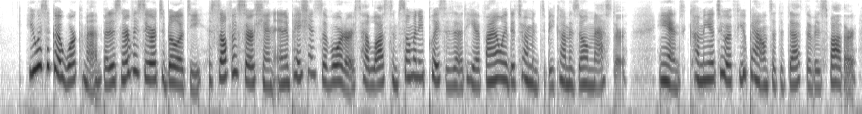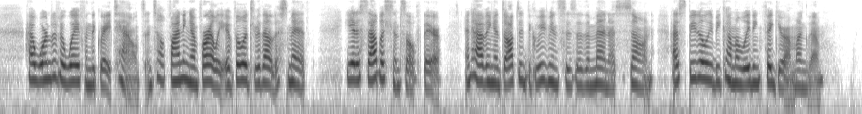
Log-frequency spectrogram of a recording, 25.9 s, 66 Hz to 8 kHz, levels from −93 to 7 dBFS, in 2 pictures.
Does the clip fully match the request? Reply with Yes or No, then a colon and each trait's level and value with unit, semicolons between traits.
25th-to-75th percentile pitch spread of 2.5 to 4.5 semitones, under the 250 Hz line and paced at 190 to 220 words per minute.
No: average, 3.7 semitones; very high, 255 Hz; average, 195 wpm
